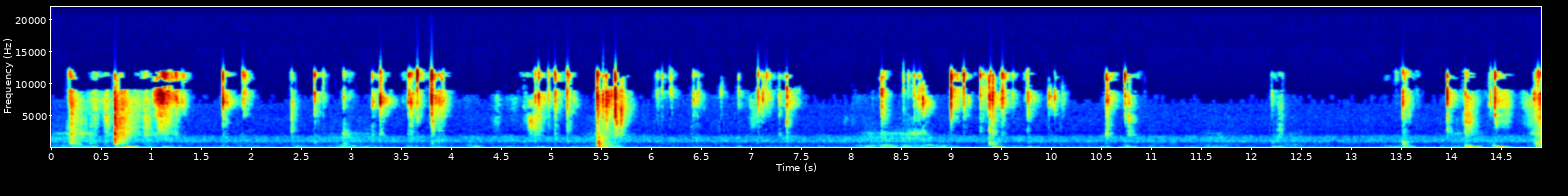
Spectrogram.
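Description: A hand-sized lump of yellow, red and purple kinetic sand, solid and soft, rests on a blue mat while both hands squeeze, crumble and break it apart with fingertips and painted nails. Crisp, bright crunching clicks and gritty rubbing come in irregular bursts over a low rumble, with short crumbly breaks.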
